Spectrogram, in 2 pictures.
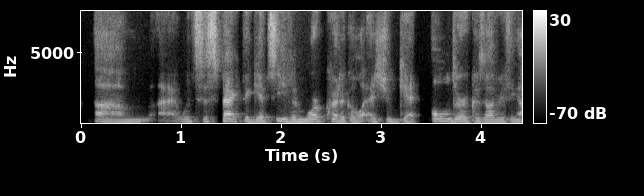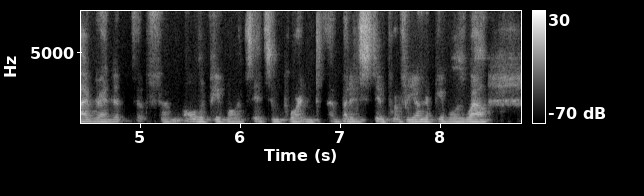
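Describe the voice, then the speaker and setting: A man's dark, mellow voice, somewhat breathy and fairly high-pitched. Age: 60s. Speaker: author and speaker on men's health. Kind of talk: webinar Q&A. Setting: video webinar.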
